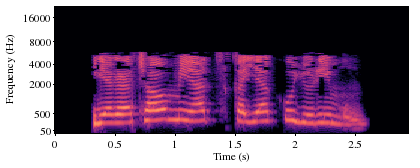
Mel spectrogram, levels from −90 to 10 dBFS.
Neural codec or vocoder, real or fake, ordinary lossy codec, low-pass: none; real; MP3, 24 kbps; 7.2 kHz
